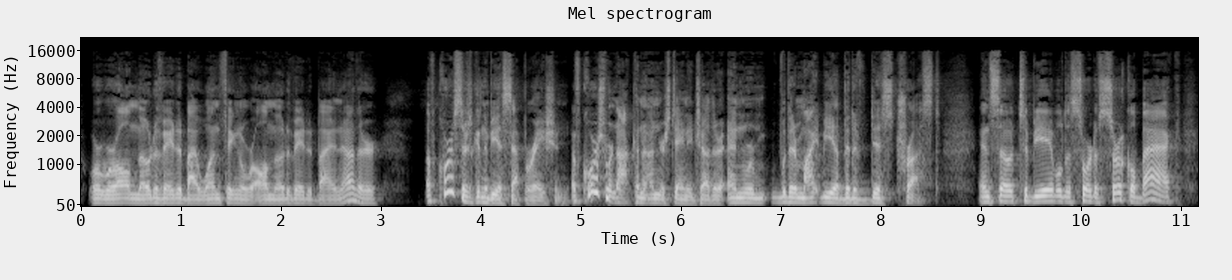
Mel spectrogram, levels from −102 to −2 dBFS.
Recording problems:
none

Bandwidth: 15.5 kHz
